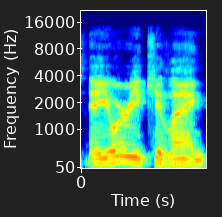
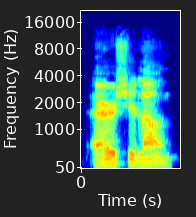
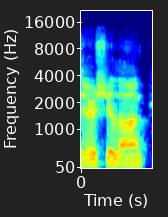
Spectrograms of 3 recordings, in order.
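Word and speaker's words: Aori Qileng: you read this in straight American terms, it's Aori Kilang, but it's Er Shilang when you want to pronounce it correctly. So Shilang is going to and it's all combined into one name. So it's Er Shilang.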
